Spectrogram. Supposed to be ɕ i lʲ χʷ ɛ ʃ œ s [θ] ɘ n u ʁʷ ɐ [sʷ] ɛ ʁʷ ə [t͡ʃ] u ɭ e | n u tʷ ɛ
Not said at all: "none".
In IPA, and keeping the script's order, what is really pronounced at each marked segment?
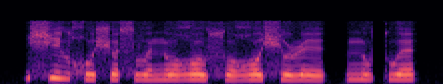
v, sʷ, ɕ

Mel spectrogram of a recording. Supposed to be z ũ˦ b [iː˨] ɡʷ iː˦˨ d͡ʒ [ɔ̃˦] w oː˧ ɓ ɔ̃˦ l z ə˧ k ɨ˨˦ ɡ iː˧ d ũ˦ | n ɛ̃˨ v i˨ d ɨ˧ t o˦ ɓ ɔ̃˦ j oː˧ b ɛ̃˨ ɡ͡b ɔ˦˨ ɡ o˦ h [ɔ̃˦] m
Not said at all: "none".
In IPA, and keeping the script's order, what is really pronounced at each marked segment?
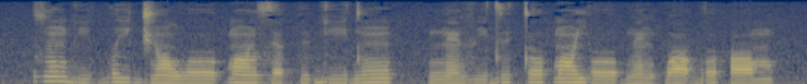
iː˨, ɔ̃˧, ɔ˦

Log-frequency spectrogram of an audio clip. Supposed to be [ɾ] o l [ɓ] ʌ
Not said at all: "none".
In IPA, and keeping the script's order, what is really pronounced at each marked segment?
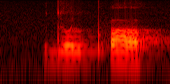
d, pʼ

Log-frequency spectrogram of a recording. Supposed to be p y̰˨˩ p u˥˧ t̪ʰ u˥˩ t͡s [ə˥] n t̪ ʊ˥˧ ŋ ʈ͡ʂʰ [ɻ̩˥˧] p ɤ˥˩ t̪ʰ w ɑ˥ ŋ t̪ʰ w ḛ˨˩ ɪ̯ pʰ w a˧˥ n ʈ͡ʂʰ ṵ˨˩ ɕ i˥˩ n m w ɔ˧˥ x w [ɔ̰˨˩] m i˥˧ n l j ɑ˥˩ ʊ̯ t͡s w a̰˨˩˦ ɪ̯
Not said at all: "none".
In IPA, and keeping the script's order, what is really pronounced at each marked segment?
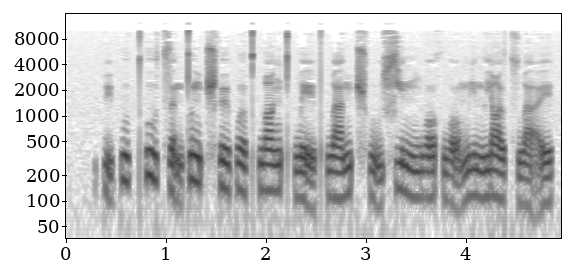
ə̰˨˩, ɻ̩˥˧, ɔ̰˨˩

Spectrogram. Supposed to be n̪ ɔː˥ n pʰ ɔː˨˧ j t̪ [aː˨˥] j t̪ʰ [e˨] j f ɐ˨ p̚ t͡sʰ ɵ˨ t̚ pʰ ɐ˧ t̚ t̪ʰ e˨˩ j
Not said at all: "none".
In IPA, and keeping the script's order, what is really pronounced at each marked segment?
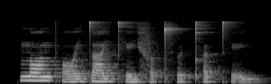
aː˧, e˨

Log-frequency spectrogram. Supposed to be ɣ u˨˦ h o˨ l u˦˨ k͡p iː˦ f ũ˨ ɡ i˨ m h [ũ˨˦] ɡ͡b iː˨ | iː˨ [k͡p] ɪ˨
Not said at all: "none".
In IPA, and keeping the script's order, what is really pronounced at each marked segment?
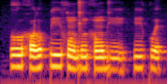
ũ˨˦, kʷ

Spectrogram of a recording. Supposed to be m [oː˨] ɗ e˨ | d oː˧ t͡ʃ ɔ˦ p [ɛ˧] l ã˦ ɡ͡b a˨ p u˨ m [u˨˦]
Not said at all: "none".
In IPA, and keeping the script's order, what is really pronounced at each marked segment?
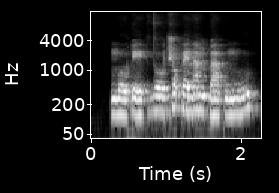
oː˨, ɛ˧, u˨˦

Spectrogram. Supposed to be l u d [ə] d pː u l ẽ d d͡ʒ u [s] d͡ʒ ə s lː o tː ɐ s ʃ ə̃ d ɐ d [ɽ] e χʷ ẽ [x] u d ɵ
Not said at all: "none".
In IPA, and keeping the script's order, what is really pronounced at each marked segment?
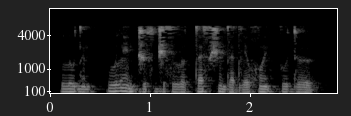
ə̃, s, l, kː

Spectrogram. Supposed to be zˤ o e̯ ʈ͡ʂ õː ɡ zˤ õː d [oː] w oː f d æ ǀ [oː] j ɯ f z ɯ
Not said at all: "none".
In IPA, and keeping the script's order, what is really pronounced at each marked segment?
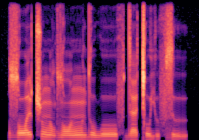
o, o

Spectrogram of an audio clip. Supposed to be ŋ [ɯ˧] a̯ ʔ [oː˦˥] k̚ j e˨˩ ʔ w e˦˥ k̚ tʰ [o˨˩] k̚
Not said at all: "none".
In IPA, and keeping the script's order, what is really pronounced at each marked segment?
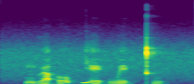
ɯ˨˩, oː˦˥, u˨˩

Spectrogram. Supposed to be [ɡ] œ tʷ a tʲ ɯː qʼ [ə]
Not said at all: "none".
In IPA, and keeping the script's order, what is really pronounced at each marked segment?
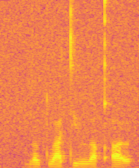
ɡ, ə

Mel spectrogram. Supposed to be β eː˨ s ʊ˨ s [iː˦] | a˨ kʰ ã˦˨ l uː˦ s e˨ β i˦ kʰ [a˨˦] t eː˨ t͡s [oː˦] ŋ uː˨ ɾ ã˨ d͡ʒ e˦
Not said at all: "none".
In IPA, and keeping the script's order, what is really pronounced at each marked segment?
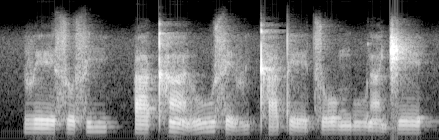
i˦, a˨˦, oː˦

